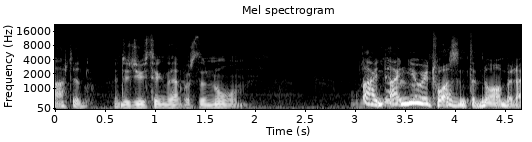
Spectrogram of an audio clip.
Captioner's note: voiceover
